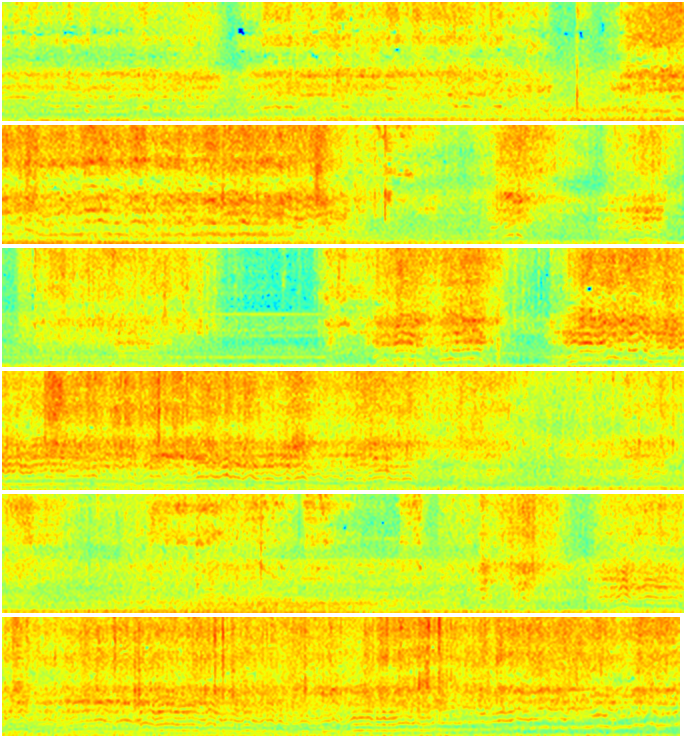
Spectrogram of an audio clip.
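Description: Small electric motors and geartrains of radio-controlled scale crawler trucks whining, the pitch rising and falling as the throttle changes.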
